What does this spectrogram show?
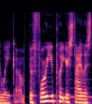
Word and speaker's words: Wacom: Before you ever put your stylus to your Wacom, I don't care how you pronounce it, I say Wacom.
